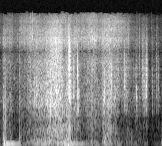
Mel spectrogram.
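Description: Irregular scraping, crackling and rustling as a thin, freshly cut wooden pole is handled and propped against a tree trunk.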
